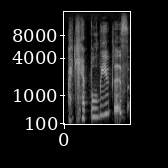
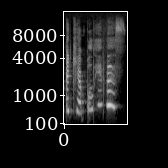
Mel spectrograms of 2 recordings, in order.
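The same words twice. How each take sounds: First: Awed whisper. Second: High, loud fangirl squeal; squealing excitement. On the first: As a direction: barely breathe the words. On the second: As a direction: shriek it with glee. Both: Acted. Text repeated in building excitement.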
